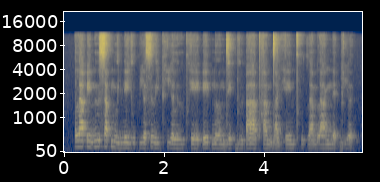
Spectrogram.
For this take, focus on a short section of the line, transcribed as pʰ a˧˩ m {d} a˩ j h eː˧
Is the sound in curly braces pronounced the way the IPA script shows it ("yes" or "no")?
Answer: yes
